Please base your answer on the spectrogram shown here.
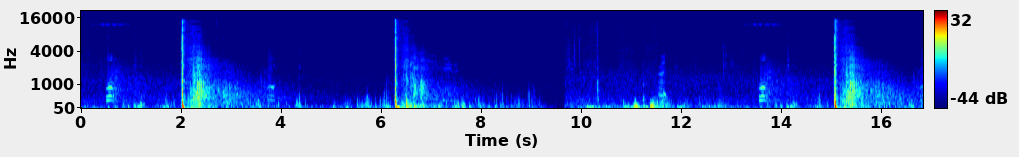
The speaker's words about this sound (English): Here is David Hogg at a gun range.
